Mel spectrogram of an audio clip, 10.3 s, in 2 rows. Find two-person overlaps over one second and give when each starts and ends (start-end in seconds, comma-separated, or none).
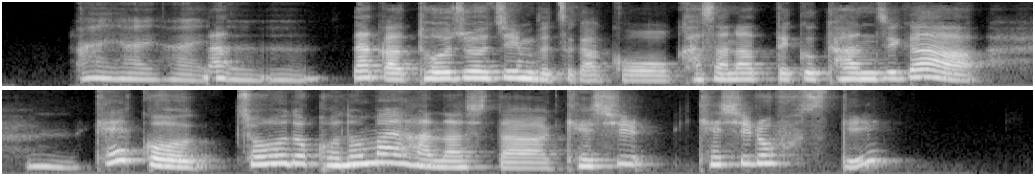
none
